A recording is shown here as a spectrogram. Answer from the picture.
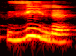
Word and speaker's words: ville: Ville, ville. Pronunciei com som de L normal, assim como nós pronunciaríamos em português.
